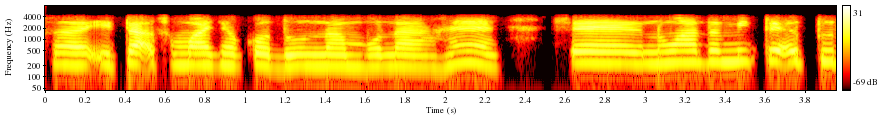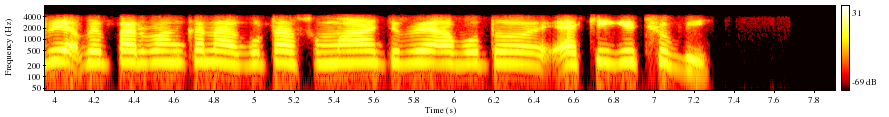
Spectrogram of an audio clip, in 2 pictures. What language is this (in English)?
Santali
